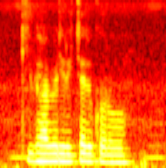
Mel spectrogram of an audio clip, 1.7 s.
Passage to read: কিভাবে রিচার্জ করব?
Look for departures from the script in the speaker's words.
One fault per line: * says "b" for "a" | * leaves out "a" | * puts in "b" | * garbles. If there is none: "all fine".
all fine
